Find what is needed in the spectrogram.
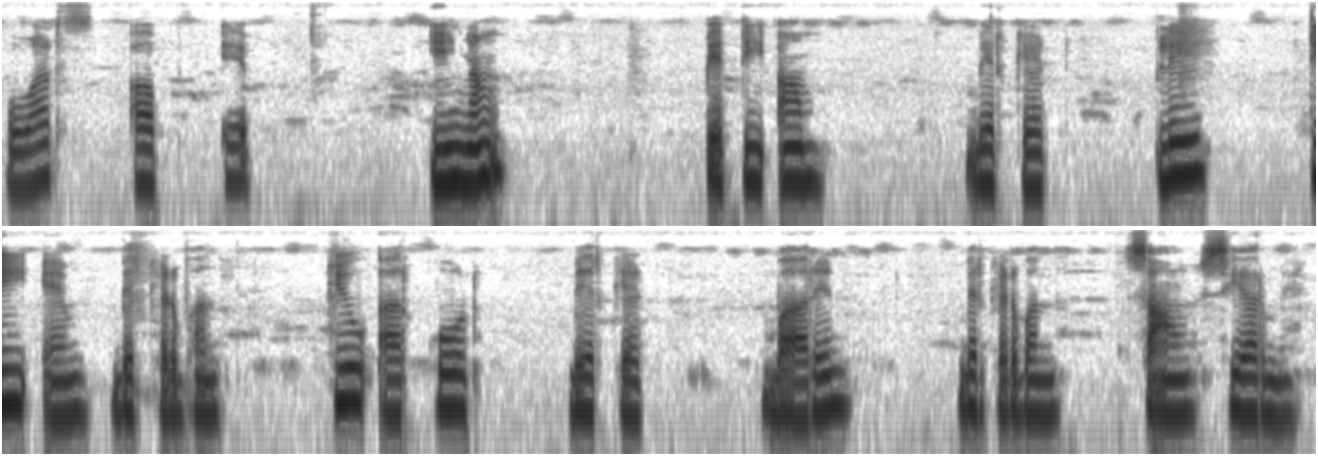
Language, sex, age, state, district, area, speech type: Santali, female, 30-45, Jharkhand, Pakur, rural, read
